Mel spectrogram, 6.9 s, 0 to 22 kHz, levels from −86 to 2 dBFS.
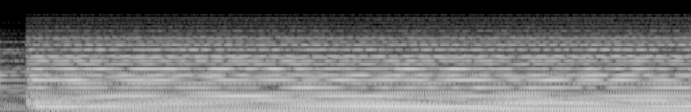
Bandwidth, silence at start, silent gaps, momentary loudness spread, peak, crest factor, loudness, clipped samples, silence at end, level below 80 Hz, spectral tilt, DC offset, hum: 12 kHz; 0 s; none; 1 LU; -2 dBFS; 12 dB; -12 LUFS; under 0.1%; 0 s; -24 dBFS; -6 dB/octave; under 0.1%; none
